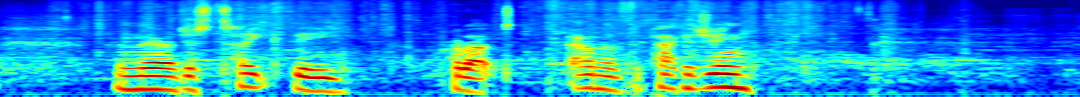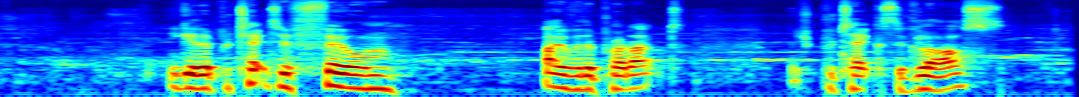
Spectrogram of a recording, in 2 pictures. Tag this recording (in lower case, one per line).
music
speech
